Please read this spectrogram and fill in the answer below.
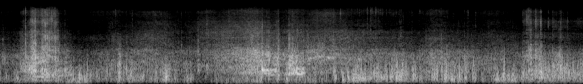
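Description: Skateboard wheels rolling and carving across a concrete skate bowl, a continuous rumble with small clicks, with wind buffeting the microphone in short gusts near the start and near the end.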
